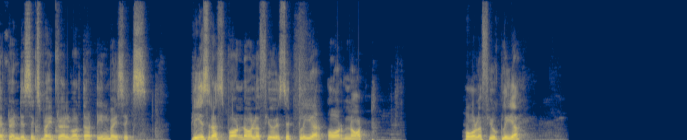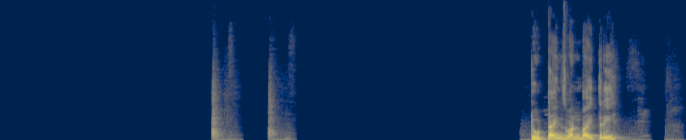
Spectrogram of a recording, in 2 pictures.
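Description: A man speaks with animation into a microphone, close by.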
